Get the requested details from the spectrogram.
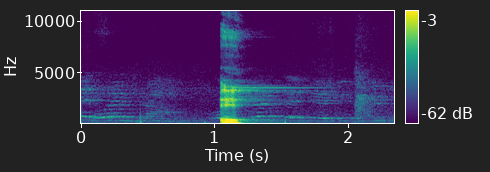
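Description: A computer display gives a short electronic swoosh.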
